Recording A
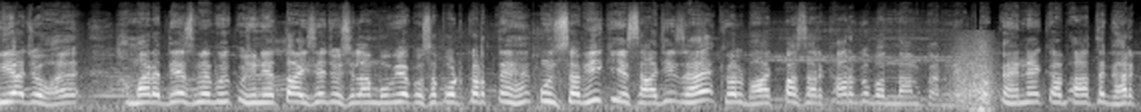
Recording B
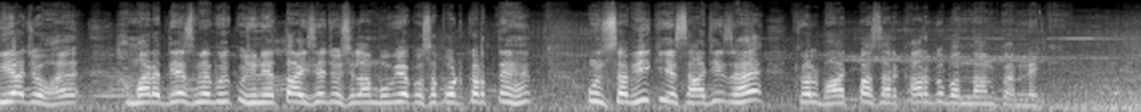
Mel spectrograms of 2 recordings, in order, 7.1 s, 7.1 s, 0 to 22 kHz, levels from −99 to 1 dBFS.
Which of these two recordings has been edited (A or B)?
A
